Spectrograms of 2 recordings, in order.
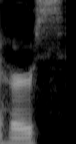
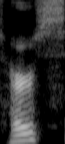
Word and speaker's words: hearse: I believe it is hearse. I think earlier in the video I was pronouncing it Hearse, kind of like Porsche, but I think it's hearse.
